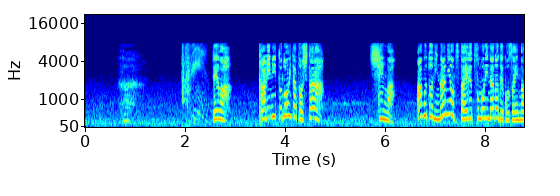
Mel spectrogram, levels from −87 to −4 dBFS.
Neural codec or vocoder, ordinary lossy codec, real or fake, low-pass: none; none; real; none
